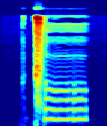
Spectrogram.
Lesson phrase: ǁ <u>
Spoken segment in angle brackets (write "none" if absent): u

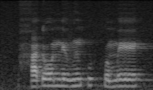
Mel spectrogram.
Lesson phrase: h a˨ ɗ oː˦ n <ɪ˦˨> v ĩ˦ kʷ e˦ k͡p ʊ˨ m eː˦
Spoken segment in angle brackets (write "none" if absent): ɪ˦˨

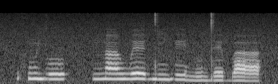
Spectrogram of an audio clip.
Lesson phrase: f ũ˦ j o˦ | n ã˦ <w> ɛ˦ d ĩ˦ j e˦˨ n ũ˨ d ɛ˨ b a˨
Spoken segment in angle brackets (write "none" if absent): w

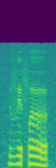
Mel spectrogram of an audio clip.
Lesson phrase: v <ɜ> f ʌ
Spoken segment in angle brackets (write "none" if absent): ɛ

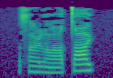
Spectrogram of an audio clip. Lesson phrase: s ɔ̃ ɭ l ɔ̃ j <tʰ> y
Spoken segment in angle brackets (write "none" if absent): tˤ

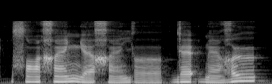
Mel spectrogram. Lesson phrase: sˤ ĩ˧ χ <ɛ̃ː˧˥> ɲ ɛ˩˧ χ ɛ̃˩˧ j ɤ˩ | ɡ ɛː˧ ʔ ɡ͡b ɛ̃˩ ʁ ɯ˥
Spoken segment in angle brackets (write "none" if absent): ɛ̃˧˥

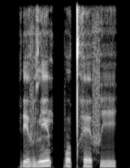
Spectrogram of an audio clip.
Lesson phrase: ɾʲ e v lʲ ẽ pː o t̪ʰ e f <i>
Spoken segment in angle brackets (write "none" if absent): i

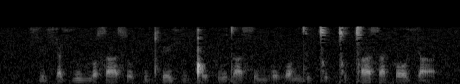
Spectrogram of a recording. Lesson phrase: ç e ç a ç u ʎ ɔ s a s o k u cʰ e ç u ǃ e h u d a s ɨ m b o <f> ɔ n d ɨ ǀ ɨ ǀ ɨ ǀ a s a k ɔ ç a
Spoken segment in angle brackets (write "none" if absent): v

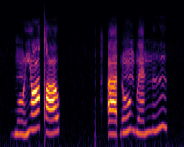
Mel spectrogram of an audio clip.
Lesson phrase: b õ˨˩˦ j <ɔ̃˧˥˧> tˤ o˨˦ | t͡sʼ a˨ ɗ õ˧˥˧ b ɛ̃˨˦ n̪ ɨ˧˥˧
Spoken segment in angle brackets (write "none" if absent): ɔ̃˧˥˧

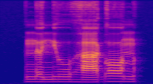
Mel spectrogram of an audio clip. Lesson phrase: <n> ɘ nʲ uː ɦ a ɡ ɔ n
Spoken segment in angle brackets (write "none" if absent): n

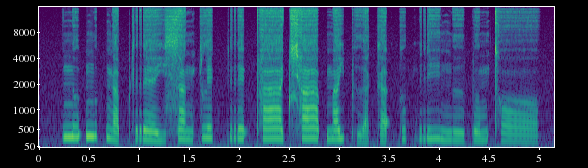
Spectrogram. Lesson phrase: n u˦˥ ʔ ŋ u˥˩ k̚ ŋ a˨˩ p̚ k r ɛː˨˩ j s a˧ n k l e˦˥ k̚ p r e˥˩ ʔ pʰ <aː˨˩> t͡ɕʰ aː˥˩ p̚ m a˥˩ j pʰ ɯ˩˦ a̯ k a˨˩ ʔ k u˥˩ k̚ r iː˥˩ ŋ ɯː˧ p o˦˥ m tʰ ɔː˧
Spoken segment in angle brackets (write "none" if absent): aː˥˩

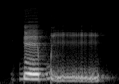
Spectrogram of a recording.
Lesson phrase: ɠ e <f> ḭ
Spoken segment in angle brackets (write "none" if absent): ɓ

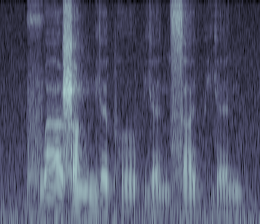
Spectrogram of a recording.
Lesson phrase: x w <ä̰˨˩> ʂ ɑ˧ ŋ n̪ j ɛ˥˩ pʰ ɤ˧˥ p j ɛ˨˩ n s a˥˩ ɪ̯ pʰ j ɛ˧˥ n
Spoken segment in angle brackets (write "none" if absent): ä˧˥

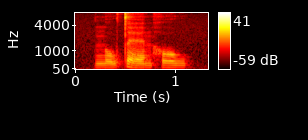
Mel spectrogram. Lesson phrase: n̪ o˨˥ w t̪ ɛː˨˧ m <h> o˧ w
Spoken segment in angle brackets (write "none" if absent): h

